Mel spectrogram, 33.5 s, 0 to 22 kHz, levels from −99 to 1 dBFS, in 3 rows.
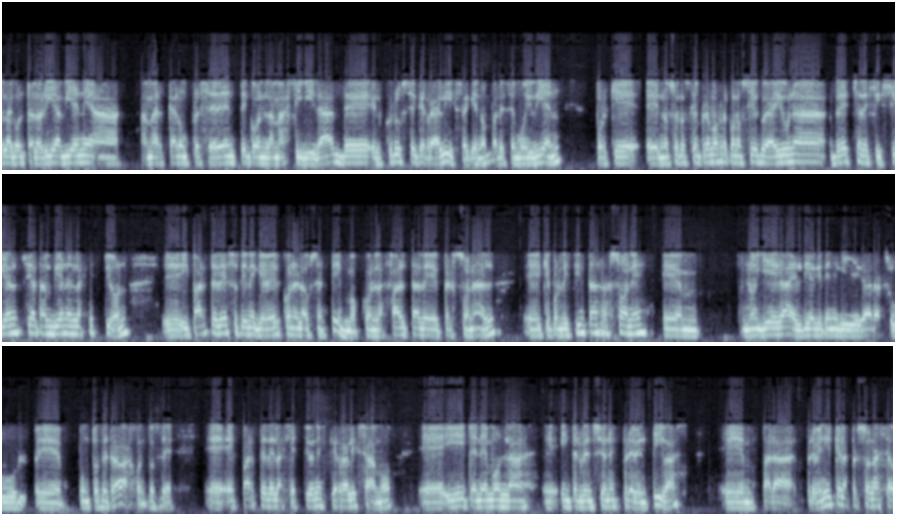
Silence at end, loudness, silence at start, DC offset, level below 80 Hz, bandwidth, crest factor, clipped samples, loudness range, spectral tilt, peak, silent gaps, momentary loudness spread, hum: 0 s; -17 LUFS; 0 s; under 0.1%; -50 dBFS; 10.5 kHz; 12 dB; under 0.1%; 2 LU; -7 dB/octave; -6 dBFS; none; 6 LU; none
